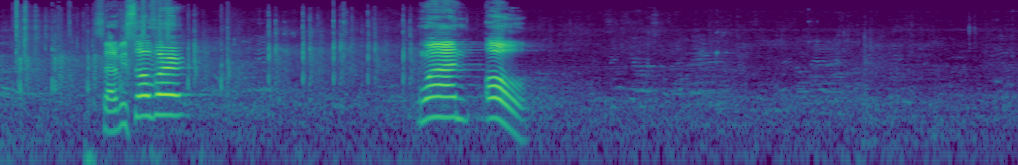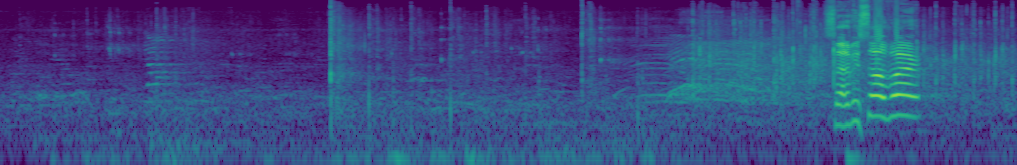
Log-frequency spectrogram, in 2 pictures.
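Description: Female players shout loudly.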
